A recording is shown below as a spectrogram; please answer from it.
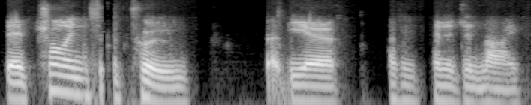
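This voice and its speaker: A man co-hosting a podcast in casual chat, speaking in halting pieces and repeating words, on a dull microphone. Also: on the low side, animated, no room sound. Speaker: podcast co-host. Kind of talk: casual chat reviewing audio drama.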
